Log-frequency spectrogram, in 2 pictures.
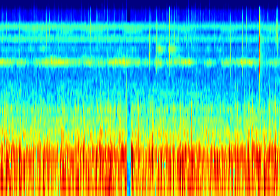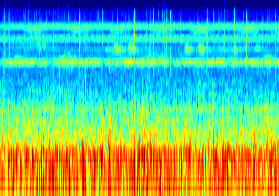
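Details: Night-time cricket chorus over a crackling campfire: continuous high-pitched trilling held at an even level, with soft pulsing overtones. Frequent low pops and snaps from the fire, plus one sharp crack partway through.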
